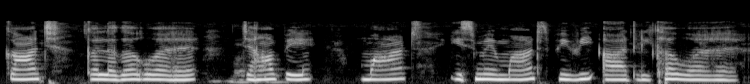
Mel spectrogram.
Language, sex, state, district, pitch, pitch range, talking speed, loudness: Hindi, female, Chhattisgarh, Raipur, 225 Hz, 215-235 Hz, 110 wpm, -13 LUFS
